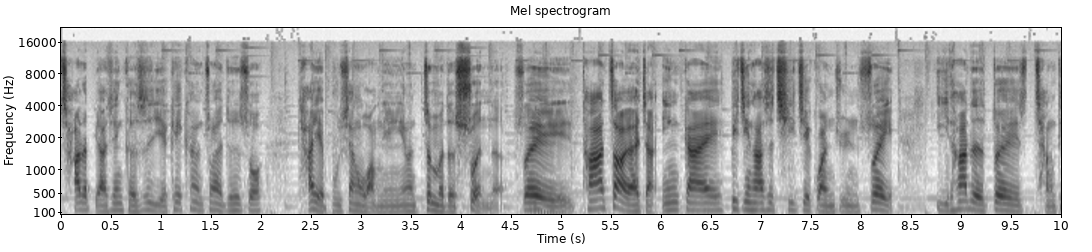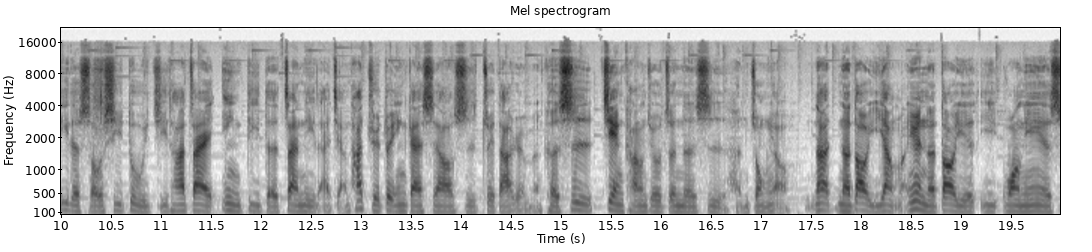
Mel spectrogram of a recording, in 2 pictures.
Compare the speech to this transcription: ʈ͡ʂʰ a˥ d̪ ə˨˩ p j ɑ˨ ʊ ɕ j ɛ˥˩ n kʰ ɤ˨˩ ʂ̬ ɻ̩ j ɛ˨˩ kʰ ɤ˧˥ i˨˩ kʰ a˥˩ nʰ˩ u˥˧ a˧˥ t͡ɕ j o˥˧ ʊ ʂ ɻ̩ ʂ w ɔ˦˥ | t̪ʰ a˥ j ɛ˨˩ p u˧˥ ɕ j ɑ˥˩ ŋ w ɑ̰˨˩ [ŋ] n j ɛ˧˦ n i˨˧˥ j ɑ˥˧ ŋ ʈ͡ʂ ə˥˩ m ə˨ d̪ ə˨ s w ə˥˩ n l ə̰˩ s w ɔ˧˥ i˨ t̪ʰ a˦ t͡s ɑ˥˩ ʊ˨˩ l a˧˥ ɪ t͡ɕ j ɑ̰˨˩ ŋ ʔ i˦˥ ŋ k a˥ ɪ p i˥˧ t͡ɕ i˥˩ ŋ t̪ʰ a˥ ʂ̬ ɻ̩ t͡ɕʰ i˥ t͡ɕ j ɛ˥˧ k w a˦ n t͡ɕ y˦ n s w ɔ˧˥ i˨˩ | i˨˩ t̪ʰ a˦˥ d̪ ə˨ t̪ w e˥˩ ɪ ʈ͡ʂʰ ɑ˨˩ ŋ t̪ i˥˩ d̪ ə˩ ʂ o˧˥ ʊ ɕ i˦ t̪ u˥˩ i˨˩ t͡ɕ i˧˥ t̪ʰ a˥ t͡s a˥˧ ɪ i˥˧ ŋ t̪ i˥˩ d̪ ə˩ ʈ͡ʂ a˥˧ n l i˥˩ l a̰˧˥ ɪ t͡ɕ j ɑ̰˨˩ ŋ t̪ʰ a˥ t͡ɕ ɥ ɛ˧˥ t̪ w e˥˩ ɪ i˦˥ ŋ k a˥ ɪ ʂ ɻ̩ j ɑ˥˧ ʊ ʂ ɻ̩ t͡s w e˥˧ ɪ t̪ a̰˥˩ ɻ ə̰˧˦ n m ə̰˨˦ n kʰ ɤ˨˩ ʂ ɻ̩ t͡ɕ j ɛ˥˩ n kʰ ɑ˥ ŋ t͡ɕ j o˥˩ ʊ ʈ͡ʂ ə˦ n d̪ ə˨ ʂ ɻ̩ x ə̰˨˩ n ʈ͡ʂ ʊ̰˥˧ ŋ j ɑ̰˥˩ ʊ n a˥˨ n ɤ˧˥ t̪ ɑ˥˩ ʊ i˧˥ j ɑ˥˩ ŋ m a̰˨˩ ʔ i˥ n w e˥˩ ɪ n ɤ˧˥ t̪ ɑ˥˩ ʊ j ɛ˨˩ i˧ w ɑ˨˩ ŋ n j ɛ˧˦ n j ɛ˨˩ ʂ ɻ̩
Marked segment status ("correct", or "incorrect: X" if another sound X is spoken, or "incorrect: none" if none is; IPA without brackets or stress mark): correct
